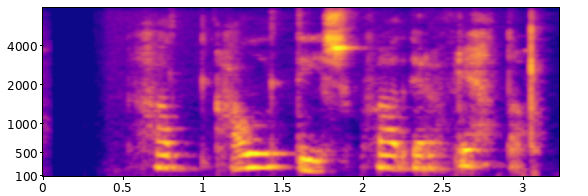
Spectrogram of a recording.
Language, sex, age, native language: Icelandic, male, 11, Icelandic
